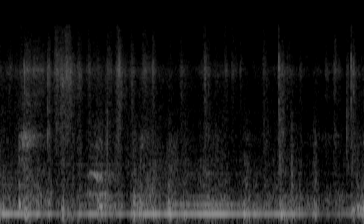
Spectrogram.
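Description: Horse hooves trotting in an even rhythm during a riding lesson, a steady clip-clop carried under a continuous low hum, with faint bird calls in the background.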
